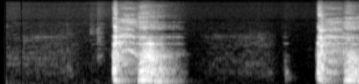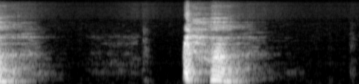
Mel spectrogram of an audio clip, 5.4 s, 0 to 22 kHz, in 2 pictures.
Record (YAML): three_cough_length: 5.4 s
three_cough_amplitude: 32768
three_cough_signal_mean_std_ratio: 0.34
survey_phase: beta (2021-08-13 to 2022-03-07)
age: 18-44
gender: Male
wearing_mask: 'No'
symptom_none: true
smoker_status: Ex-smoker
respiratory_condition_asthma: true
respiratory_condition_other: false
recruitment_source: Test and Trace
submission_delay: 1 day
covid_test_result: Negative
covid_test_method: RT-qPCR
